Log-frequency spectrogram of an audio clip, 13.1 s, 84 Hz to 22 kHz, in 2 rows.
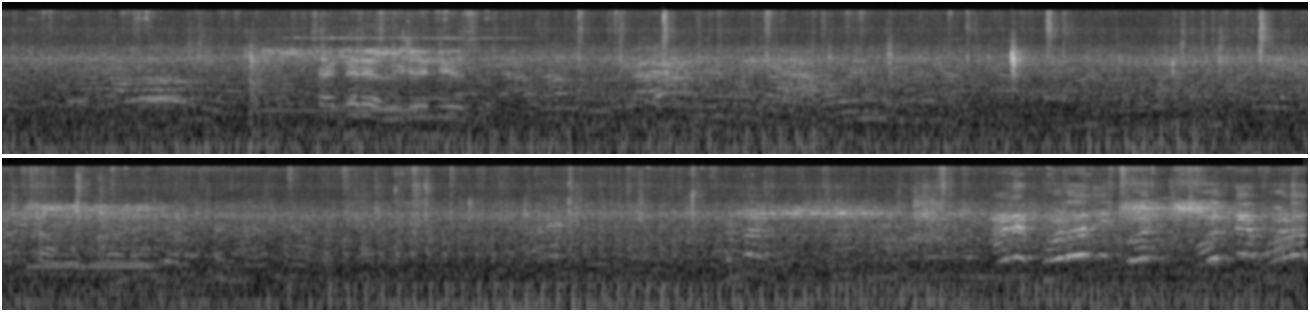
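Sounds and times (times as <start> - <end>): fire burning with crackles: 0.0 - 13.0
loud fire snap: 0.0 - 13.0.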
